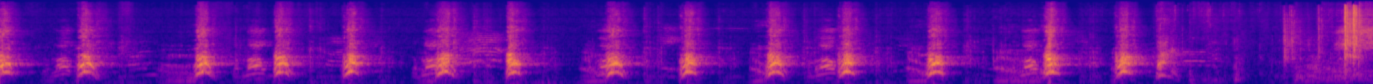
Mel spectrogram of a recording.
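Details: Belgian Malinois named Bullet doing bite work in a back yard: loud, harsh barks repeated about every second in a steady run, each bark with a rough, ringing tone, ending in a burst of noise.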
